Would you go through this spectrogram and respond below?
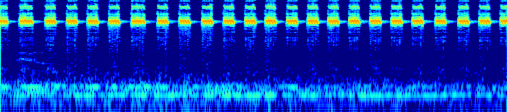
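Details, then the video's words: Two crickets chirping: steady, high, shrill chirps repeated about four times a second, each a short pure tone with a fainter overtone above, evenly spaced throughout with no other sounds. "Two Crickets Chirp Sounds"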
